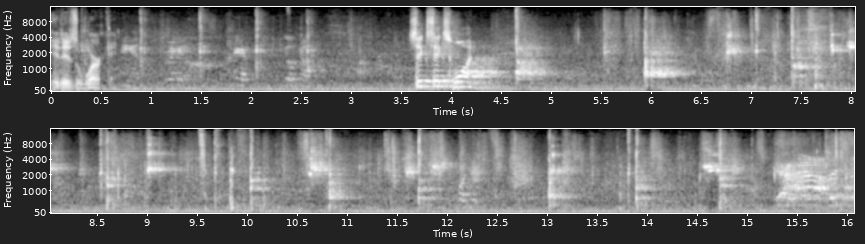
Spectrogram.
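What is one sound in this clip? A paddle strikes a ball with sharp pops, back and forth.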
